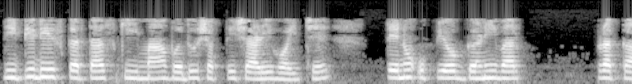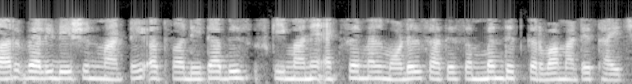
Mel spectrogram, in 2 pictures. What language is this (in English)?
Gujarati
